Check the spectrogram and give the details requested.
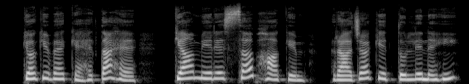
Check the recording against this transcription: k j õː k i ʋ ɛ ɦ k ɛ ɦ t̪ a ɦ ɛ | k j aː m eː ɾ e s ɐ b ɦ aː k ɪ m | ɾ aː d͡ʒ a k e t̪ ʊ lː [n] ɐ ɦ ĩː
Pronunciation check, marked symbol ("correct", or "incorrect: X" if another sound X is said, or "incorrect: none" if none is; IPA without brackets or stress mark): correct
